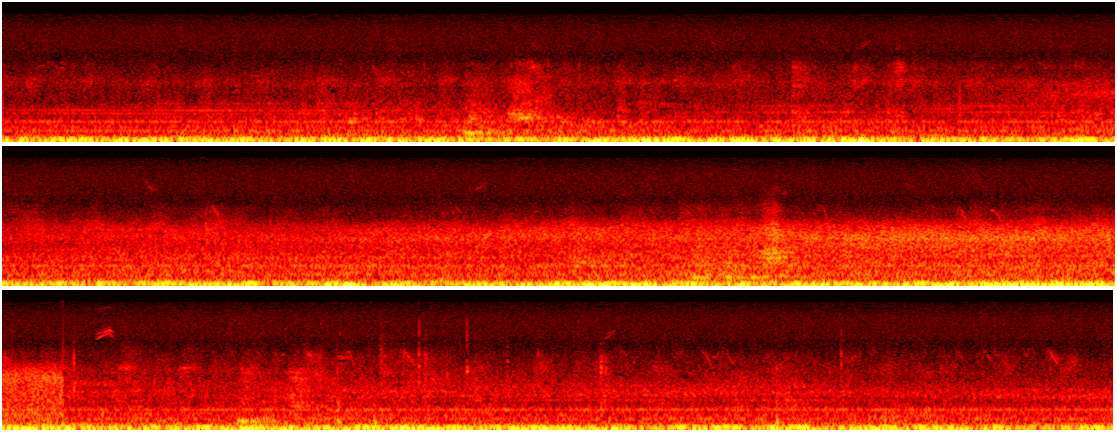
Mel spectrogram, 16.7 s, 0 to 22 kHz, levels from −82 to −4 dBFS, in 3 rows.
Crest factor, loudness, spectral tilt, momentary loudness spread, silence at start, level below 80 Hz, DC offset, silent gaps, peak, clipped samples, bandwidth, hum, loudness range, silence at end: 16 dB; -34 LUFS; -5.5 dB/octave; 6 LU; 0 s; -30 dBFS; under 0.1%; none; -12 dBFS; under 0.1%; 16.5 kHz; none; 4 LU; 0 s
